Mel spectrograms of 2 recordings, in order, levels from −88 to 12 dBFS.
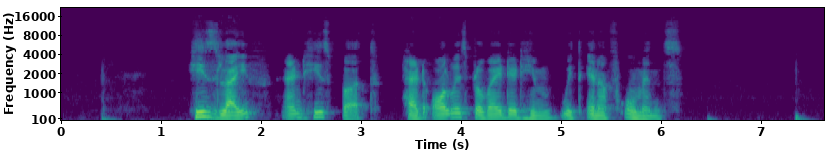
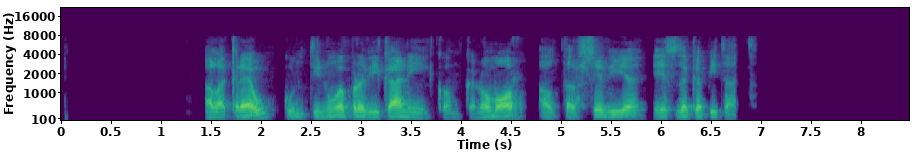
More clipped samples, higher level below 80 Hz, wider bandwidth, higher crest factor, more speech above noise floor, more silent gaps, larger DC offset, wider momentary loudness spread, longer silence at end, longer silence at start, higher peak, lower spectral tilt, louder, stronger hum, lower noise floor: neither; first, -54 dBFS vs -64 dBFS; first, 10 kHz vs 7.8 kHz; about the same, 20 dB vs 20 dB; second, 59 dB vs over 70 dB; second, none vs 2.19-2.23 s, 4.68-4.78 s, 5.88-5.93 s; neither; second, 10 LU vs 13 LU; second, 0.25 s vs 1.55 s; second, 0.4 s vs 1.45 s; about the same, -2 dBFS vs -2 dBFS; first, -8 dB/octave vs -5 dB/octave; about the same, -20 LUFS vs -20 LUFS; neither; second, -78 dBFS vs under -90 dBFS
